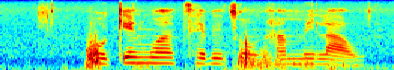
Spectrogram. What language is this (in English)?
Southern Sotho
